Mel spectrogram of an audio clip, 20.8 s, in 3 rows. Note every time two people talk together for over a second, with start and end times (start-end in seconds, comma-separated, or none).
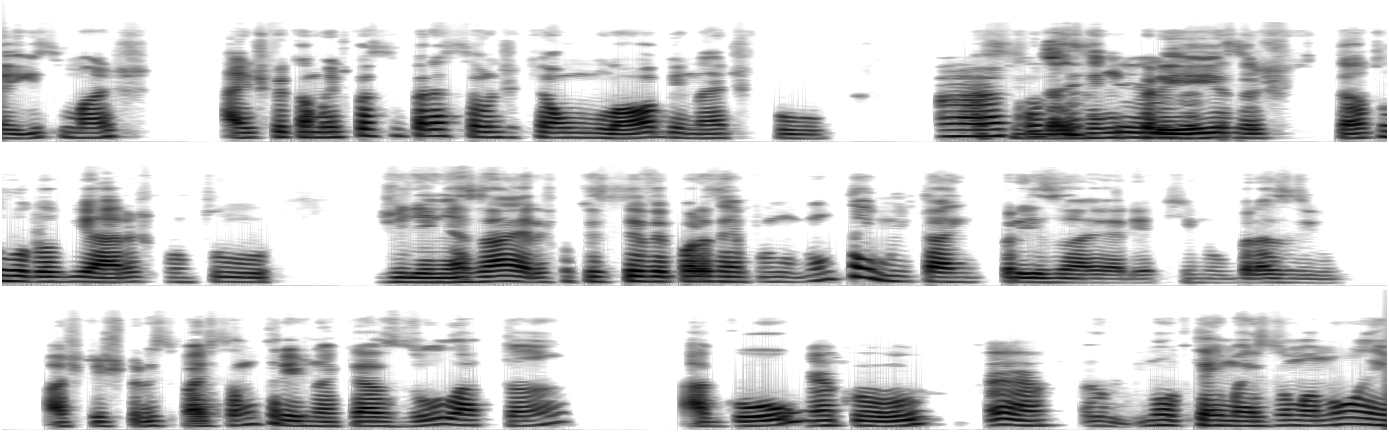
4.8-6.0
